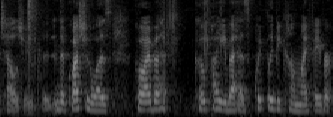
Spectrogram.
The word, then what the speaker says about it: Copaiba: you Copaiba fans, and it is Copaiba. That's how I keep pronouncing it. I've got to correct my Copaiba, which I'm still not convinced, but I don't know. But everyone is saying Copaiba. Copaiba.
